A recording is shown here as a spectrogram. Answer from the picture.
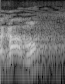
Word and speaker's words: Agabo: un profeta tenía este don agabo así se pronuncia agabo no tiene no puede ser agabo o sí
